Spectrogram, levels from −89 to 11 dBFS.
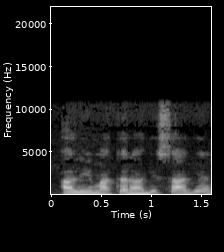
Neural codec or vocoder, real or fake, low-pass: none; real; 10.8 kHz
